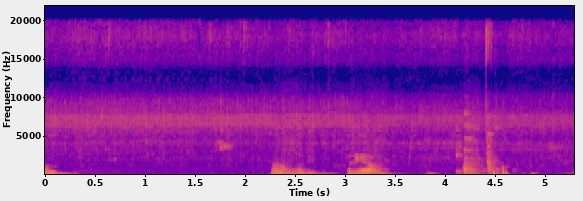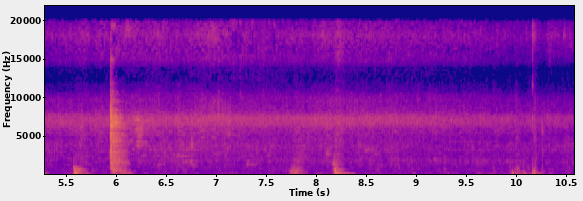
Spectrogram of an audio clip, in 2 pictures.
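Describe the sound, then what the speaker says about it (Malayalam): Hot water goes into a heated pan of egg curry, raising a quiet hiss and sizzle, broken by scattered bursts of stirring and clinks of a utensil against the pan. "ഇതിലേക്ക് അല്പം ചൂടുവെള്ളം നമുക്ക് ചേർത്ത് കൊടുക്കാം."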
